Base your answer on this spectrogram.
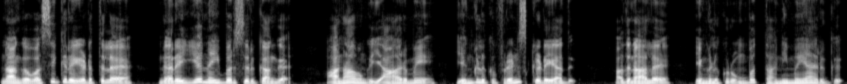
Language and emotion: Tamil, sad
